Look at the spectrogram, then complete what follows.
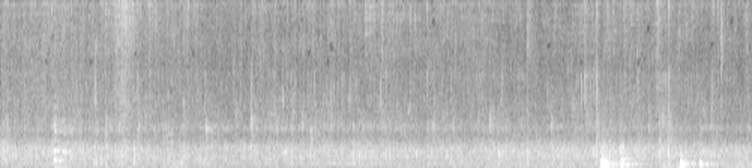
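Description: Chopped shallots, garlic and chilies with shrimp paste sizzling steadily in oil in an aluminium wok, stirred with a metal spatula. The spatula clicks against the pan a few times near the end.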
